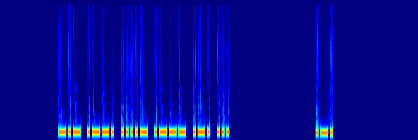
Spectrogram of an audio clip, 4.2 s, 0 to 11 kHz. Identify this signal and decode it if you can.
Morse code, heard as a keyed tone, about 50 wpm, 700 Hz. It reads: KP4JRS R
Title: Worked All Europe DX Contest - QTC Exchange with Repeats - 50wpm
